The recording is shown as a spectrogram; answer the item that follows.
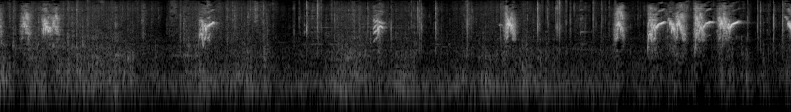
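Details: Eurasian tree sparrows on a March afternoon, wary of a Godzilla figure placed near their feeding spot; scattered short chirps in brief bursts with long quiet gaps and light wing flutters.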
